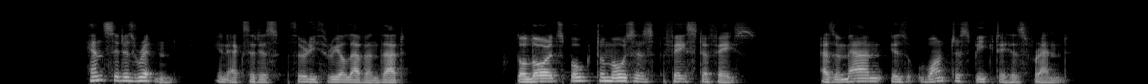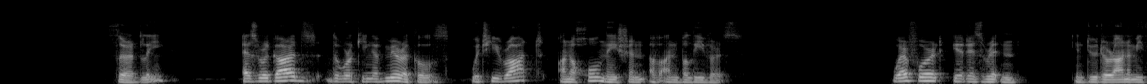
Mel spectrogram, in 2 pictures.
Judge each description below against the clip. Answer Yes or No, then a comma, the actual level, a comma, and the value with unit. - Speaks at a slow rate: Yes, slow, 120 wpm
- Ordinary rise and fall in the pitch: No, wide, 5.7 semitones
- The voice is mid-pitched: No, low, 125 Hz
